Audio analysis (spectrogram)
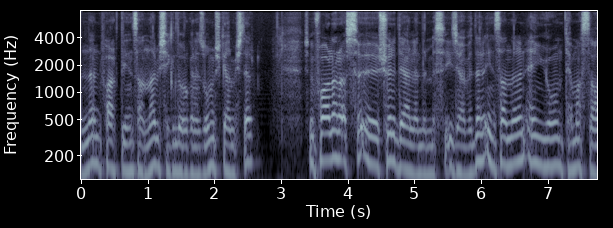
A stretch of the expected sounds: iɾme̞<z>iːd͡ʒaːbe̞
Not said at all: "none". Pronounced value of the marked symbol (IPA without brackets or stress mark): s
